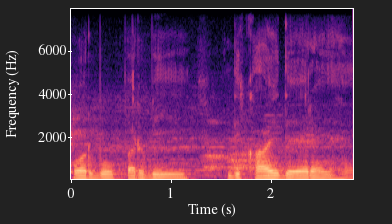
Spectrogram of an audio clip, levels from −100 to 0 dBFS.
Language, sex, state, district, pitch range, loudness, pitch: Hindi, male, Uttar Pradesh, Saharanpur, 105-110 Hz, -18 LUFS, 105 Hz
